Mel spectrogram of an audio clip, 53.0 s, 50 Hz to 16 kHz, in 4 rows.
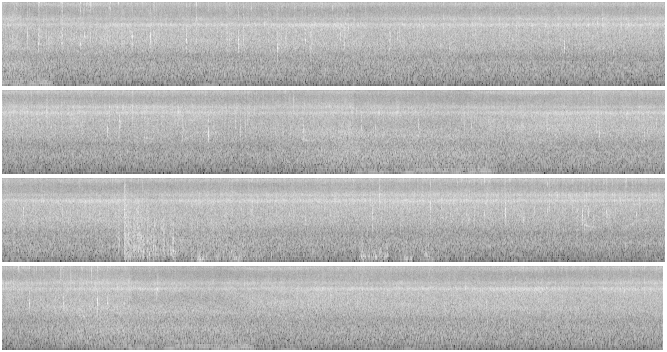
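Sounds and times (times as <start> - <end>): crackling thunderclaps: 0.0 - 6.4, 28.6 - 37.0
heavy rain: 0.0 - 53.0
low thunder rumble: 28.8 - 36.2.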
